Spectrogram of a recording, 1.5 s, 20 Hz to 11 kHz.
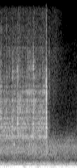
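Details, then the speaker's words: Audi B8/B8.5 rear electric parking brake motor during a brake pad job, retracted without a scan tool: a steady low hum with a light creaking whirr as it slowly winds the piston back, then stops completely once fully retracted; normal retraction. "you can hear it slowly taking it back you won't be able to see it but once you but after it's all the way back you'll hear it stop completely it has a little like d to it"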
